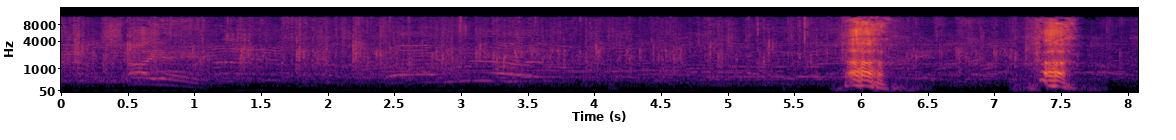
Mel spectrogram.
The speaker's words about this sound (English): Lift your hands and clap unto the Lord. I wish you would respond for a moment.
